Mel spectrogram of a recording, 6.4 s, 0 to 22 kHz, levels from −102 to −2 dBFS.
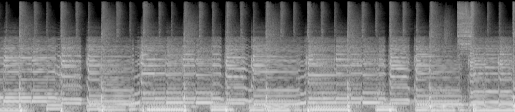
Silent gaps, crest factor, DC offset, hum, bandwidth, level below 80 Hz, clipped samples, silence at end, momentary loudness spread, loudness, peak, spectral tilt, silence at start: none; 14 dB; under 0.1%; none; over 20 kHz; -26 dBFS; under 0.1%; 0 s; 2 LU; -19 LUFS; -4 dBFS; -6 dB/octave; 0 s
